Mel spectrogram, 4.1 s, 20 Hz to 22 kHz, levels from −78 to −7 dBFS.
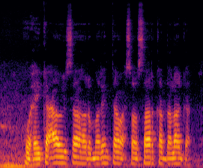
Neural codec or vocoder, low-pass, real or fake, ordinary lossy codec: vocoder, 44.1 kHz, 128 mel bands every 512 samples, BigVGAN v2; none; fake; none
